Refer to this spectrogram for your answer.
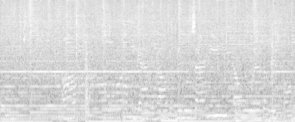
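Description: rain falling

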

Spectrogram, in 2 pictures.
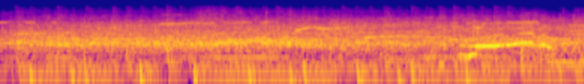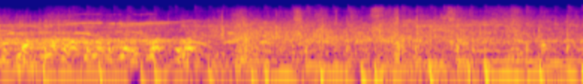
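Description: football fans cheering

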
